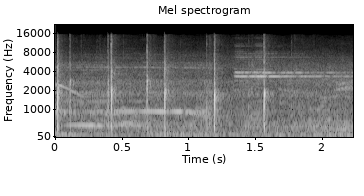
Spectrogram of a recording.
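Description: Volleyball rally on a gym's hardwood floor: several sharp knocks of the ball being hit and bouncing and of players' feet in the first second or so, then a referee's whistle blown as one steady high tone, ending the rally.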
